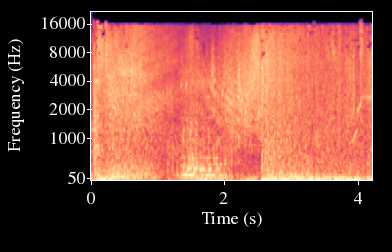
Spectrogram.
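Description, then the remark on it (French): A loud rocket-launcher explosion inside a closed train car in a film bursts into a dense, roaring rumble that stays heavy and sustained, with a second sharp blast partway through and debris-like crackle continuing to the end. “Ok, il n'y a aucune chance que qui que ce soit ait survécu à une explosion de lance-roquettes oui, comme ça dans un wagon fermé.”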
